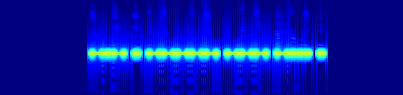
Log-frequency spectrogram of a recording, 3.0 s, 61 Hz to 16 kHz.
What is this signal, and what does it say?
Morse code, heard as a keyed tone, about 67 wpm, spaced as for 55 wpm, 700 Hz. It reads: KE0OBE
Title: Speed Racing - USA Call Signs 45wpm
